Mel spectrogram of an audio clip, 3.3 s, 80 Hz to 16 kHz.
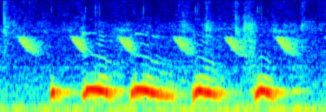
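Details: Spotted dove call as a lure: five swelling coos spaced roughly every 0.6 seconds, each bending up then down, while another bird gives thin high chirps between them.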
